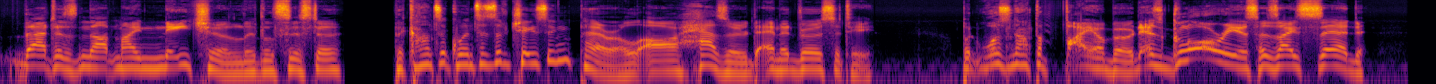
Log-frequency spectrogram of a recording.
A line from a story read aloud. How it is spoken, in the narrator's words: he laughed and said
